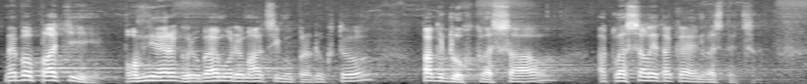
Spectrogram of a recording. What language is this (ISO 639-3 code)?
ces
